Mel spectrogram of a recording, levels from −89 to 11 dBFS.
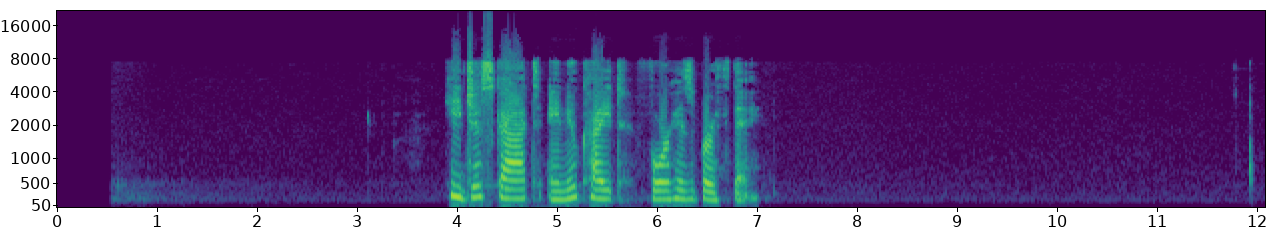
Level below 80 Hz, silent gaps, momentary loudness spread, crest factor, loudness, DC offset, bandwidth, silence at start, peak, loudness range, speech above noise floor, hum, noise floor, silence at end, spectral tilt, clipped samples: -56 dBFS; none; 12 LU; 16 dB; -11 LUFS; under 0.1%; 15.5 kHz; 3.9 s; 0 dBFS; 10 LU; 58 dB; none; -69 dBFS; 0.15 s; -3 dB/octave; under 0.1%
